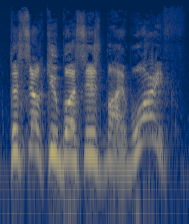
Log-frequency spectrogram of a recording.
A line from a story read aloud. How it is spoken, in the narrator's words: shouted the demon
